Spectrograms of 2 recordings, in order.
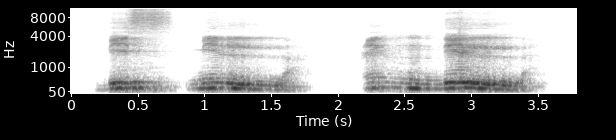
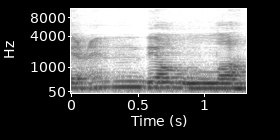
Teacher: Kerana kalimah Allah sebelum dia baris bawah dibaca ni nipis.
